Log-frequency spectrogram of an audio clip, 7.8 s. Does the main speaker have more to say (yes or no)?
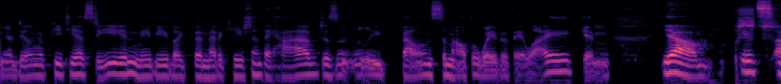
yes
